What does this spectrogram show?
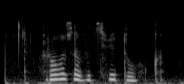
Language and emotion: Russian, neutral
